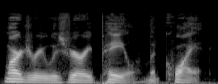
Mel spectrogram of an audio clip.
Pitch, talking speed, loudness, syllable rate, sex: 95 Hz, 165 wpm, -21 LUFS, 4.4 syllables/s, male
